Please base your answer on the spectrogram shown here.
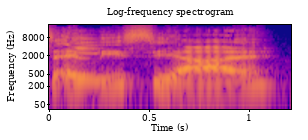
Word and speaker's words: Elysiae: ID's Elysiae? What? ID's? No. Elysiae. Finan? No. Fenon. I'm Finan, from ID's Elysiae. Finon, you pronounce it in Greek Phenon.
